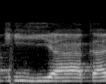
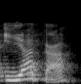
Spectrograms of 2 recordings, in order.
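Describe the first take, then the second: First: The y sound is held long and doubled. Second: The y sound is short and single. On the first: Only you. The speaker calls it right. "Iyyaka ini kalau gak ditekan" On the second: Only the sun. The speaker calls it wrong. "kalau gak ditekan, dibaca iyaka"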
